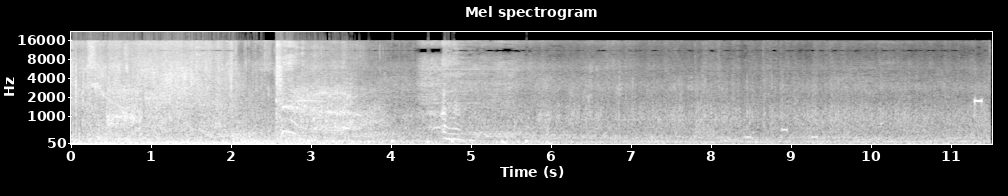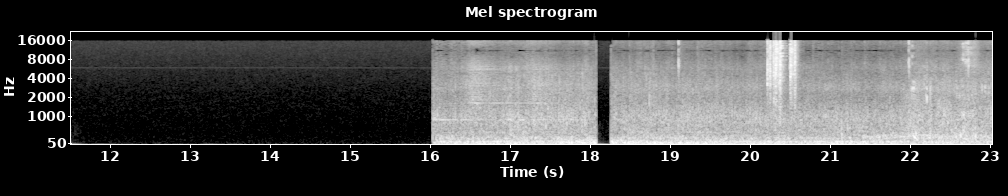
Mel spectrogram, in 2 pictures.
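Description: A deep industrial rumble drones steadily.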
